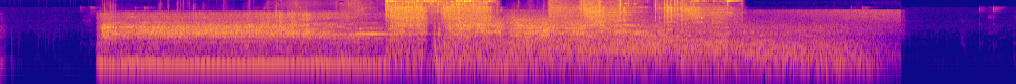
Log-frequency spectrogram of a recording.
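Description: Tank guns fire in a battle.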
